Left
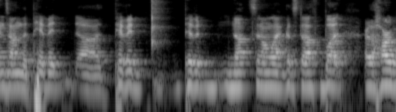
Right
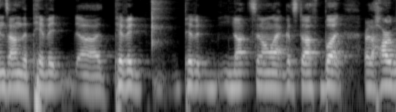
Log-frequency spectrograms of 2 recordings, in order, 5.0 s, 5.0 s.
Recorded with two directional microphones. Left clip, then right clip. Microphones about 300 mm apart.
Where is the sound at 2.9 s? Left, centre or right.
Centre.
